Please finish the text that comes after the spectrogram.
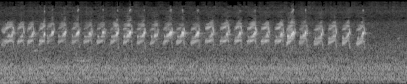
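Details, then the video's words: Wergan Jawa, or flamboyan bird, in a master recording for tutoring songbirds: a single fast run of sharp, high, curling notes, evenly repeated for over three seconds before falling silent. "Masteran Suara Burung Flamboyan | Wergan Jawa"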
